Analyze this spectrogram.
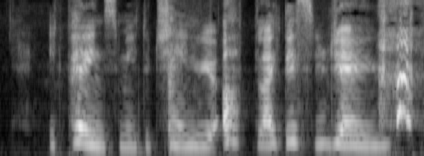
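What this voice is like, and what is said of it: Deep villainous man character voice. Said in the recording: “I don't know how to do a Jafar voice ... Jafar, do a man voice. Okay. Be a man. ... in a fake”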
